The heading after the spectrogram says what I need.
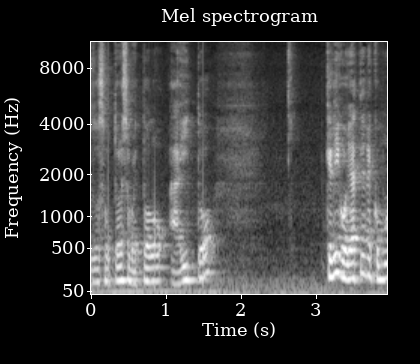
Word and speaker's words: Hito: Se escribe H-I-T-O, H-I-T-O, Stellar, Ito Stellar.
